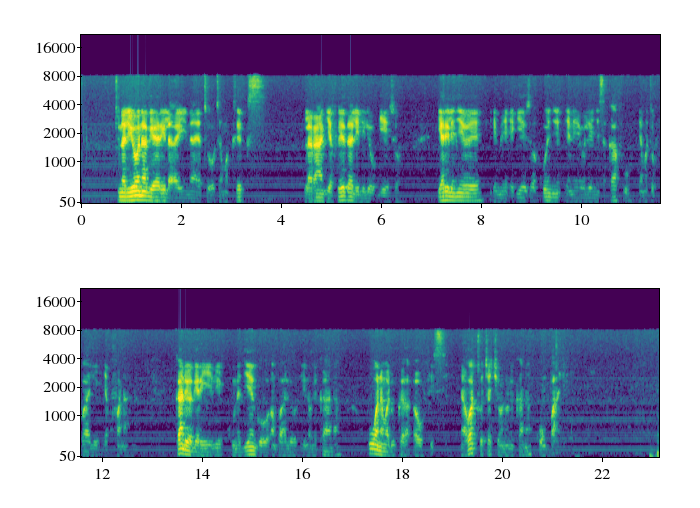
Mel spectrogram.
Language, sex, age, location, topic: Swahili, male, 25-35, Nairobi, finance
